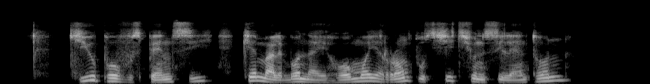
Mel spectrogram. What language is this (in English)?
Esperanto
